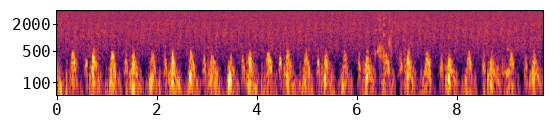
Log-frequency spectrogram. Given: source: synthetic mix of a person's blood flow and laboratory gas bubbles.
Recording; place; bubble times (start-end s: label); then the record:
Doppler ultrasound of blood flow; precordium
6.33-6.70 s: bubbles
8.79-9.08 s: bubbles
From the record:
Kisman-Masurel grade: 121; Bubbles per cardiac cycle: 1 to 2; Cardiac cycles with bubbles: 10 to 50%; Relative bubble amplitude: barely perceptible (0.100 to 0.250); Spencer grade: 2 (many but less than half of the cardiac periods contain bubble signals, singularly or in groups); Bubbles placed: only in the low amplitude regions of the cardiac cycle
